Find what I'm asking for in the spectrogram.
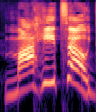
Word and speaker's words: Mahito: Mahito. Do, not you have the cast Mahito. list right in front of you? – I can't pronounce these names. – It's like mojito, but with an A.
